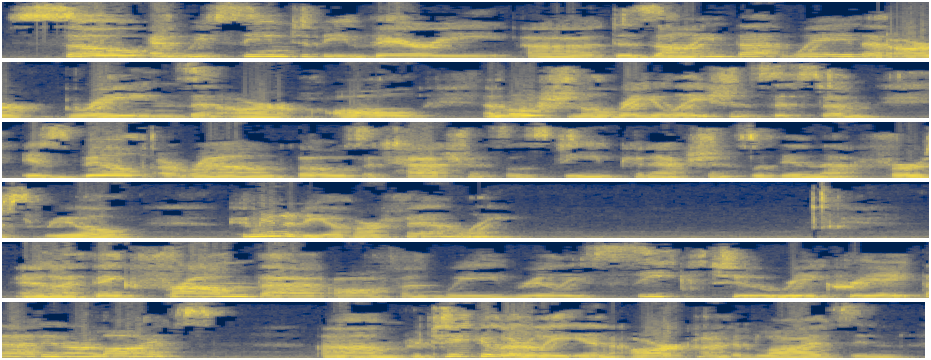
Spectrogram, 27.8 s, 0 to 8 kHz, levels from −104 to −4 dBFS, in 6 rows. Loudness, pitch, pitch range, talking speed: -12 LUFS, 205 Hz, 190-225 Hz, 125 wpm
